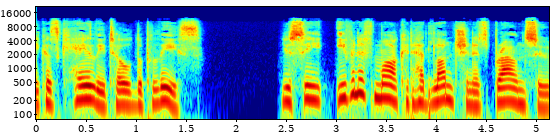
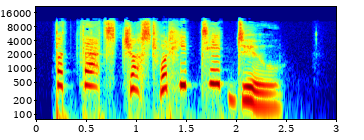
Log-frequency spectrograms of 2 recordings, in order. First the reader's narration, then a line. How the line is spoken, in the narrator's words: cried Bill triumphantly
